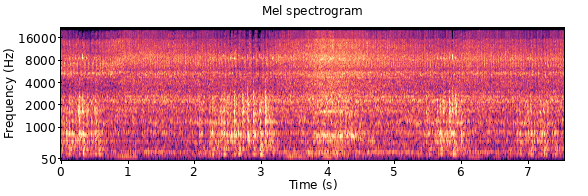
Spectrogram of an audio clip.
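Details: VW Gol G5 bought new in 2010, engine noise present since purchase and worsening: light uneven ticking with rattly bursts while running; source unclear, dealer never resolved it.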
